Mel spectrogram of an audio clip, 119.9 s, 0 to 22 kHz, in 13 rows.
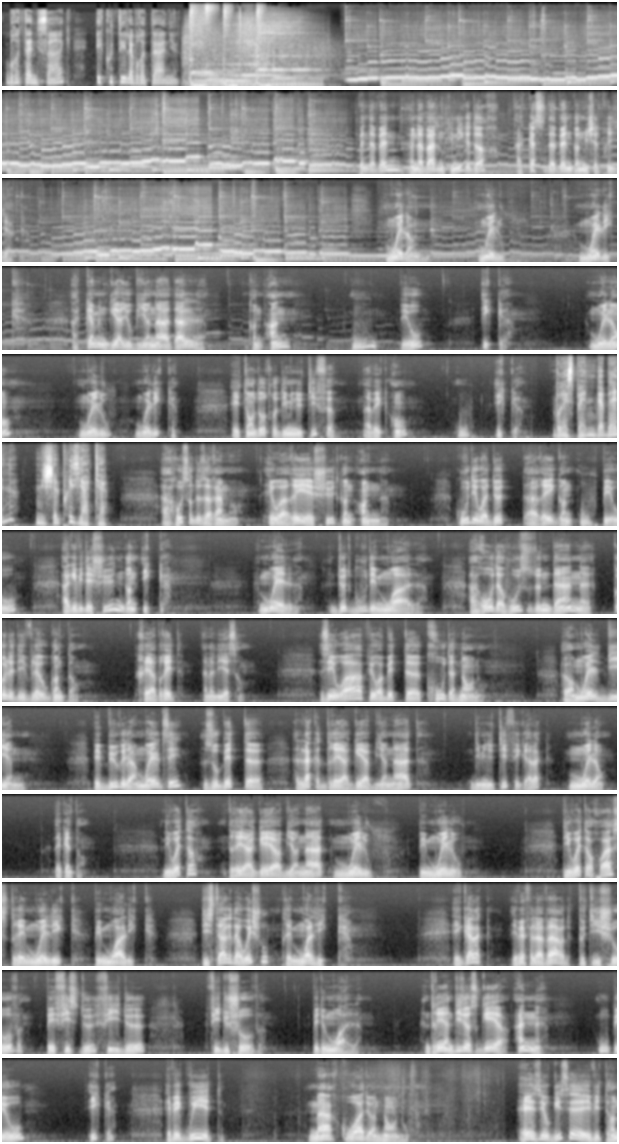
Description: Chronique du 12 novembre 2020. Cour de breton, ce jeudi dans Breizh Penn da Benn.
